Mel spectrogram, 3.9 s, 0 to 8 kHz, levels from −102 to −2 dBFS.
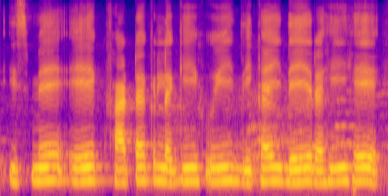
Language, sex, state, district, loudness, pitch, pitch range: Hindi, male, Uttar Pradesh, Lalitpur, -15 LUFS, 160 Hz, 150-165 Hz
